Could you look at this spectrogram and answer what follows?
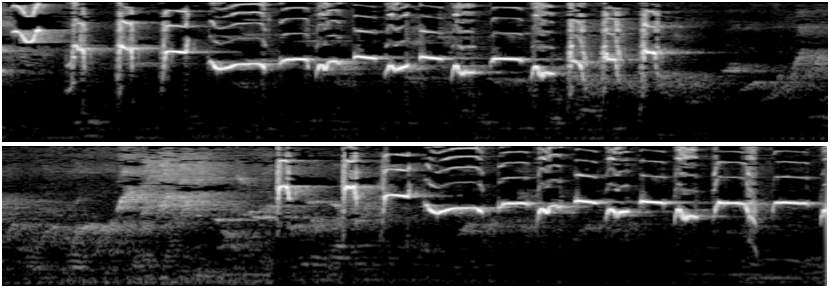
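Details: White-rumped shama (kacer) in full song with tail spread, a lure recording meant to rouse silent birds; rapid repeated sharp whistled and chattering notes in quick bursts, a brief pause with soft murmuring, then the fast series resumes.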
